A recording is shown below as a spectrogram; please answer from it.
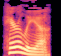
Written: hareleah

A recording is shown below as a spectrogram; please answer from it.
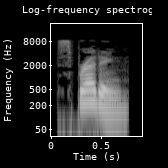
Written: spreading

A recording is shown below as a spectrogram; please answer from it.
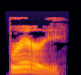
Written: breri

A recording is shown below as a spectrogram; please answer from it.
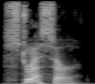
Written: stressor

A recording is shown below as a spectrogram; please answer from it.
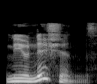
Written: munitions

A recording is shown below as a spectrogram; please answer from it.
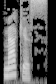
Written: maccus

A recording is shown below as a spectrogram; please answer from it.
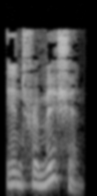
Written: intromission

